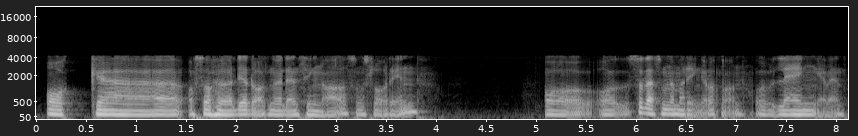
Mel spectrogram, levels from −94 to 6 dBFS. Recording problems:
garbled, watery; badly; nothing above 4 kHz

